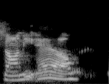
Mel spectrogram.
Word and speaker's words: Shani L.: Yes, yes, yes, Shani L.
